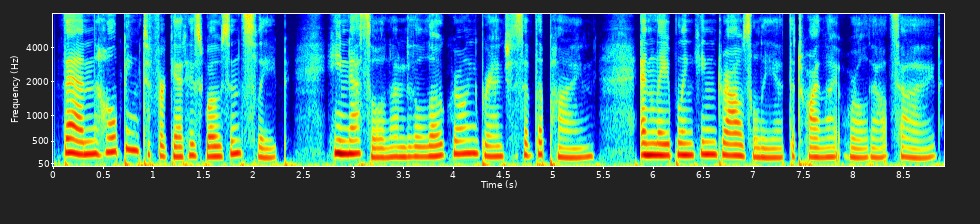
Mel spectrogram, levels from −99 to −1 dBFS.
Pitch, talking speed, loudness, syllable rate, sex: 210 Hz, 180 wpm, -18 LUFS, 4.8 syllables/s, female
